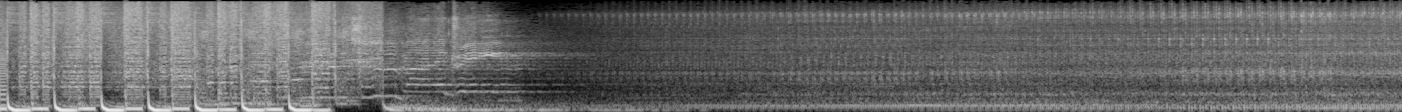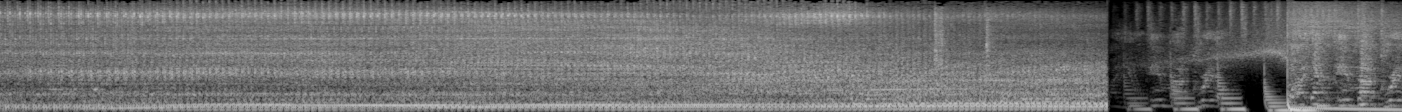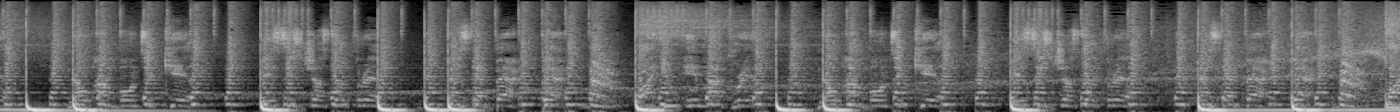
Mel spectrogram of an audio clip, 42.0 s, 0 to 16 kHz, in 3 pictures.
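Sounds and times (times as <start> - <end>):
loader engine idling: 0.0 - 25.2, 26.8 - 42.0.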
